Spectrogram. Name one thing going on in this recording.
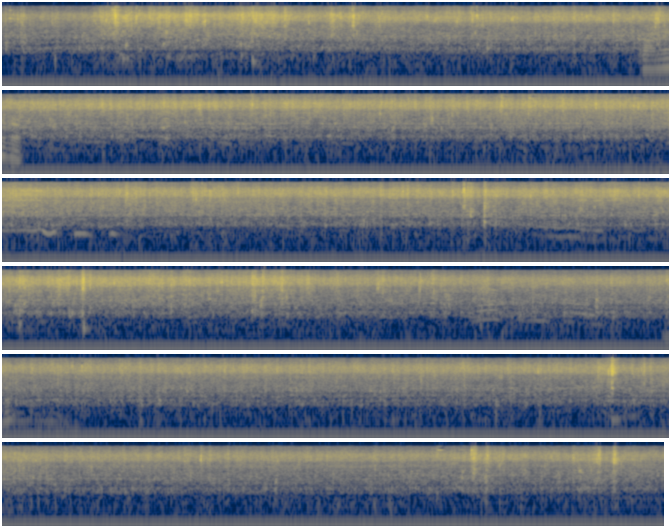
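A dog splashes through shallow water.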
